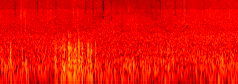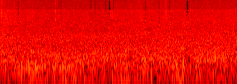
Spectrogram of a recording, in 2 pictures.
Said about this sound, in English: I hope you can hear me over all this wind.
